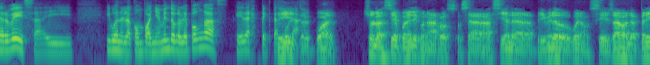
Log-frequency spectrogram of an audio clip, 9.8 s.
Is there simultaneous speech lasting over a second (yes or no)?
no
